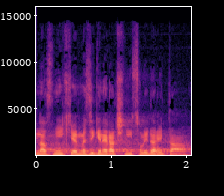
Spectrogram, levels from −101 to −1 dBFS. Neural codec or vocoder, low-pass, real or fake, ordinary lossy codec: none; 14.4 kHz; real; MP3, 96 kbps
